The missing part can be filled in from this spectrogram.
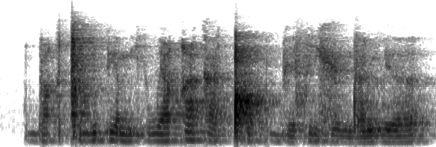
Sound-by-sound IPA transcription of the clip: bɜqǀi pʲamjiweq ikaǃʰək bes ixʲə˞ndaɳ lʲɜ

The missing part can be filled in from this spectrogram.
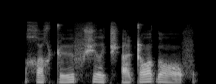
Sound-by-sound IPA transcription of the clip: χə˞χʈʏːfʃəː t͡ʃʼaʈɔɗɔːf

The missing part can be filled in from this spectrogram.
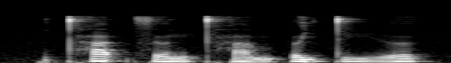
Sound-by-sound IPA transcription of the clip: t̪ʰa˦˥t̚səː˨˩nt̪ʰa˨˩˨mʔə˧j t̪i˨˩˨ə̯

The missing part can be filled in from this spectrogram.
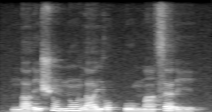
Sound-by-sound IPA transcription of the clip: na˨ɾi˨˦ʃũ˦˨ nũ˧ la˧jo˧k͡pu˧ mã˨sɛ˧ ɾi˨

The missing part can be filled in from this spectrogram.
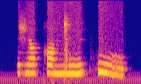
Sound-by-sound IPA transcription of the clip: ʒãqœŋ͡ǀũ pʰu

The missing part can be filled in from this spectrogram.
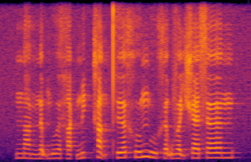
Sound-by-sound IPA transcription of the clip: na̤˨˩ŋnə̰˧˨wmṳ˨˩ə̯ha˨˩k̚ mi˦˥k̚xa̰˧˨n t̪ʰɨ˨˦ə̯ xu˨˦ŋṳ˨˩ xə̰˧˨wvə̰˧˨jxɛ˧ səː˧ŋ

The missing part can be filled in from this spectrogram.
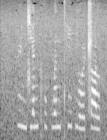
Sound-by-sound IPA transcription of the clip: py˨˩nɕjɛ˦npʰu˩ pwə˥˩n t̪ʰi˥pjo˧˥ʊ̯ʈ͡ʂɑ˧ʊ̯

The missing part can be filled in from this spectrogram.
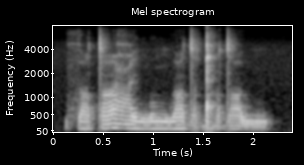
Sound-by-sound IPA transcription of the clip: xʷɛtˤɛ ʕeŋo ŋu dˤʊɡ͡ǃudˤuŋ

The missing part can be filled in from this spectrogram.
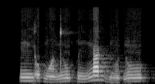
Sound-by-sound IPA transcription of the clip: ĩ˦jo˦bɔ̃˧ dũ˦pĩ˧ ŋa˦ ɡ͡bũ˨ɗũ˦

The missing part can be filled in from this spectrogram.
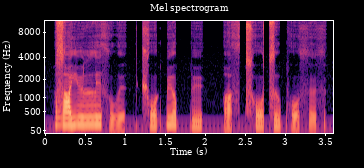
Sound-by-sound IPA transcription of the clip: zɑ˥jy˥lːi˥θu˩ɪ̯ | t͡ʃʰo˧ə̯k͡py˥ə̯pːy˧ | ɑ˩θt͡sʰo˧ t͡sɯ˧pʰo˩ θø˩θ

